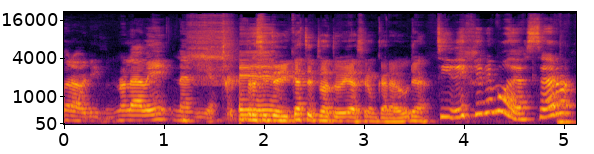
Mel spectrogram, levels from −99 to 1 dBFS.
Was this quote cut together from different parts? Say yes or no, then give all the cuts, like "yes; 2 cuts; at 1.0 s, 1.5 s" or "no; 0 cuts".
yes; 2 cuts; at 1.7 s, 3.7 s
